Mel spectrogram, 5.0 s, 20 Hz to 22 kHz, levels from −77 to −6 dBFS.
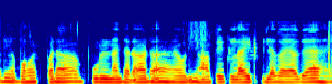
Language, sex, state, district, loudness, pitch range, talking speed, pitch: Hindi, male, Bihar, West Champaran, -17 LUFS, 135-150 Hz, 205 wpm, 145 Hz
